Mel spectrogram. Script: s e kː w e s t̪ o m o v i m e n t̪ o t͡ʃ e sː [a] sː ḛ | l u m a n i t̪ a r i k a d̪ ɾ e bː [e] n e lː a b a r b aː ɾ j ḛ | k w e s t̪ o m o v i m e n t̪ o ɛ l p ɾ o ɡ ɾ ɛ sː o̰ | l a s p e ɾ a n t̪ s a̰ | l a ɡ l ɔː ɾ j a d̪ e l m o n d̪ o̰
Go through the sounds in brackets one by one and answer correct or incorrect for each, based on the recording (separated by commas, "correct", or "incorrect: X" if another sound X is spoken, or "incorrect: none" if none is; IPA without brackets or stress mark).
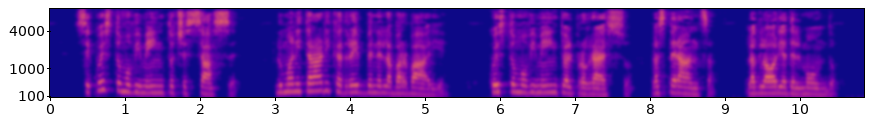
correct, correct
